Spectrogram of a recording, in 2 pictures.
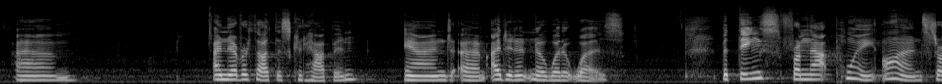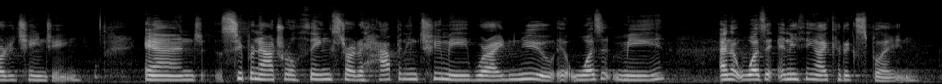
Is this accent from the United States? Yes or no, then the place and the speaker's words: yes; California, United States; moved away; I'm from California.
